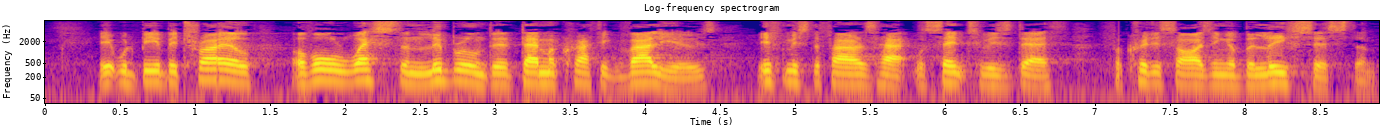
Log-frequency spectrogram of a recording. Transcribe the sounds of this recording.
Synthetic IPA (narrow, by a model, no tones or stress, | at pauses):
ɪʔ̚wəd̚biɨbɨtʰɹ̥eɪəlˠ | ʔəvɔːlˠwɛstə˞nlɪbəɹələ̃nd̥ɛməkʰɹ̥aɾɪkvaljʉz | ʔɪfmɪstə˞faɹəz̥æʔwʌz̥sɛ̃ntʰəɪzdɛθ | fəkʰɹ̥ɪɾɨsaɪzɪ̃ŋəbɨliˑfsɪstə̰̃m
